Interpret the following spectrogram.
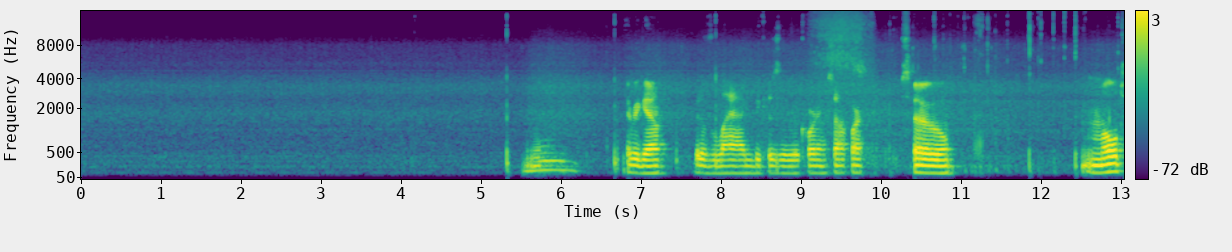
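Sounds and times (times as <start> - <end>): computer mouse click: 10.6 - 12.6.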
